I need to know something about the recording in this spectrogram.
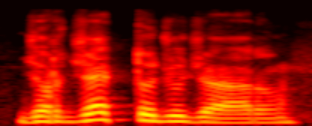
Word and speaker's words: Giorgetto Giugiaro: Gigi, give us the proper Give it pronunciation. a go. Giorgetto Giugiaro.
